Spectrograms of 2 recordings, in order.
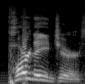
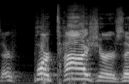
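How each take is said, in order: First: It is pronounced the plain English way. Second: It is pronounced the French way.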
